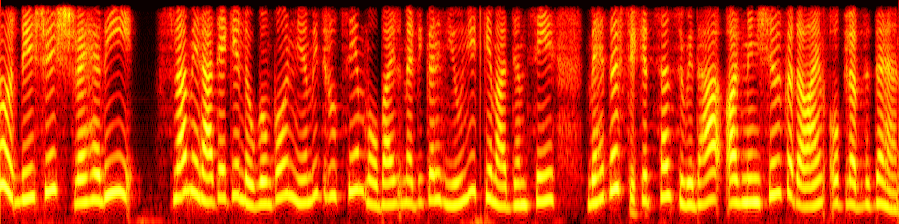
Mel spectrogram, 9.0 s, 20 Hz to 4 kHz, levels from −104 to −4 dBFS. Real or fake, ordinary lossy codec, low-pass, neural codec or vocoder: fake; none; 3.6 kHz; codec, 16 kHz, 0.5 kbps, X-Codec, HuBERT features, trained on LibriSpeech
